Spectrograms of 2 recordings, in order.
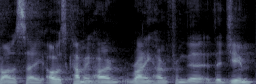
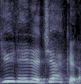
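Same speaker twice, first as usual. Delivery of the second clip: much higher mock lady voice; 12 semitones higher than usual. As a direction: squeak it out like a fussing flight attendant. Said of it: "she's like".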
